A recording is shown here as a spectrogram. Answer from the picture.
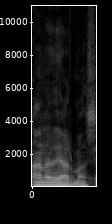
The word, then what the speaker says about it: Ana de Armas: Probably mispronounced her name, so I apologize. – No, it's Ana de Armas.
